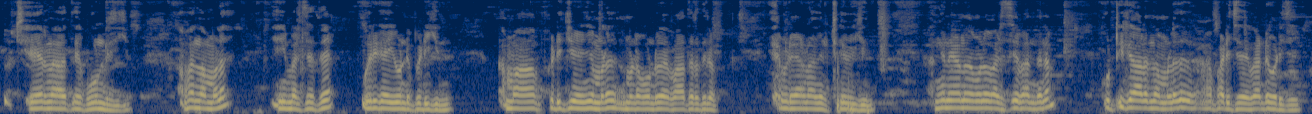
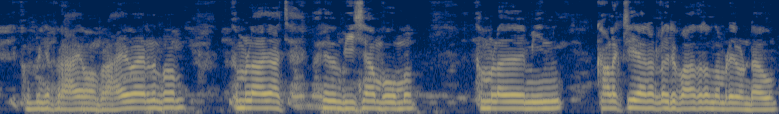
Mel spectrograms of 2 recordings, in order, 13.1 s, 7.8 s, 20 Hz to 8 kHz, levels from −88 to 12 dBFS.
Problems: background sounds at intervals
